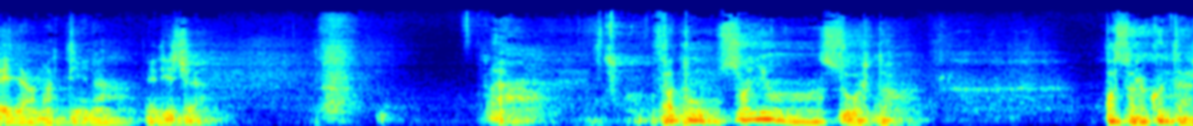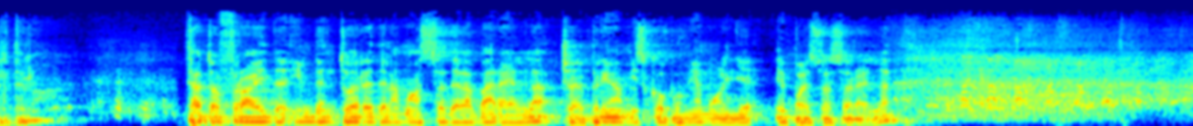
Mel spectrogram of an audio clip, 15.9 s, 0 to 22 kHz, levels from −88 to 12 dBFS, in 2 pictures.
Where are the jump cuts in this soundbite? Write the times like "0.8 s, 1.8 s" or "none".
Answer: 9.1 s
